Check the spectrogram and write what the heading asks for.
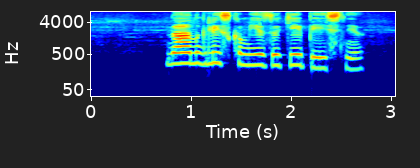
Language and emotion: Russian, neutral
